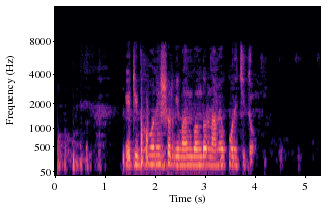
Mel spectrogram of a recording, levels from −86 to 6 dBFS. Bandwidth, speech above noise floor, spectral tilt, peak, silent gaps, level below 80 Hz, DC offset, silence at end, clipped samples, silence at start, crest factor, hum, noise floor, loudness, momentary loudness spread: 7.8 kHz; 47 dB; -7 dB/octave; -4 dBFS; none; -58 dBFS; under 0.1%; 1.35 s; under 0.1%; 0.05 s; 18 dB; none; -65 dBFS; -19 LUFS; 19 LU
